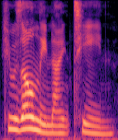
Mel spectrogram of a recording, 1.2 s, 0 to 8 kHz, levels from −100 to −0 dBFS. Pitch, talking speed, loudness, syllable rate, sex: 185 Hz, 205 wpm, -17 LUFS, 6.4 syllables/s, female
